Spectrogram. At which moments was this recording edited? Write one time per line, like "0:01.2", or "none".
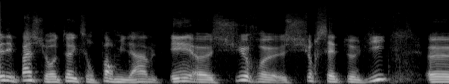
0:01.6

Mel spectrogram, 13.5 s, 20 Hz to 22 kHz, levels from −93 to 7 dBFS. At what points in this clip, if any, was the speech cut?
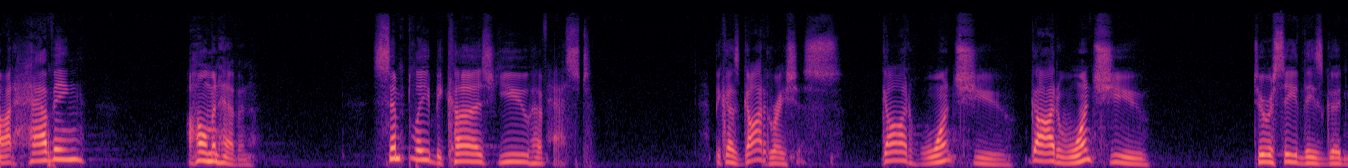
0:05.5
0:06.5
0:07.6
0:08.8
0:10.2

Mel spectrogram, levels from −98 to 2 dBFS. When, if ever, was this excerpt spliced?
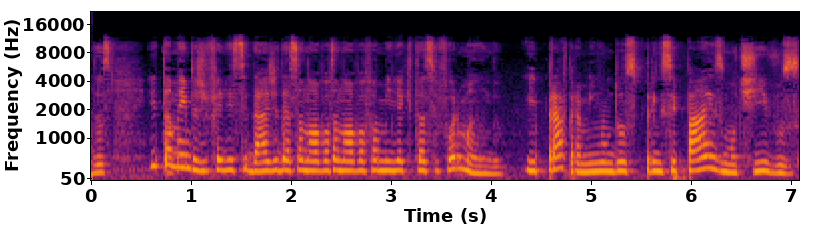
0:01.0
0:02.4
0:04.2
0:04.7

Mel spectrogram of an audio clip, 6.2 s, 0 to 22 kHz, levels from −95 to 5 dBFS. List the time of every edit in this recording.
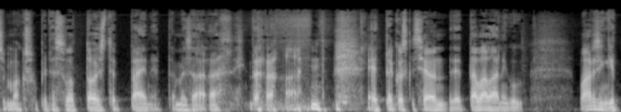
0:04.1
0:04.5

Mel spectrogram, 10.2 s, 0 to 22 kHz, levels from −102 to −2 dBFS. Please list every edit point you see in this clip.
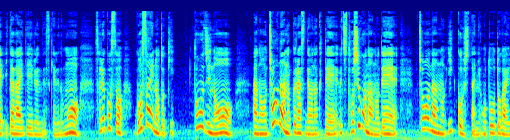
none

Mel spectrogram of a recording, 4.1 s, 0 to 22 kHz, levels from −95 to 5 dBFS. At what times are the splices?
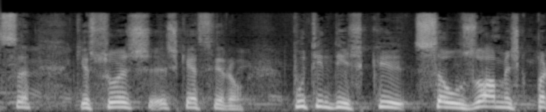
none

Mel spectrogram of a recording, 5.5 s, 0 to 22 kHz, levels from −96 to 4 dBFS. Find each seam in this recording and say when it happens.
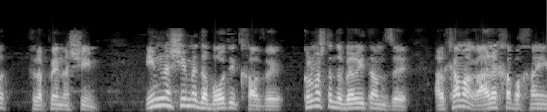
none

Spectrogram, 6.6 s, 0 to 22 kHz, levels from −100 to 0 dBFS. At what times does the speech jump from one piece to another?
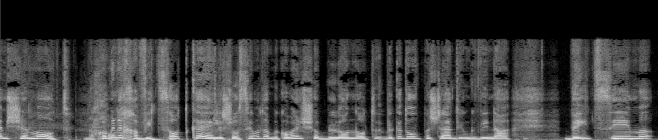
0:04.6

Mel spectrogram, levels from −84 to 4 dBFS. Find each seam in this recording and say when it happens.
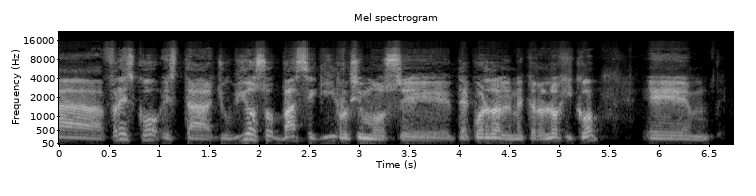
0:02.8
0:03.9

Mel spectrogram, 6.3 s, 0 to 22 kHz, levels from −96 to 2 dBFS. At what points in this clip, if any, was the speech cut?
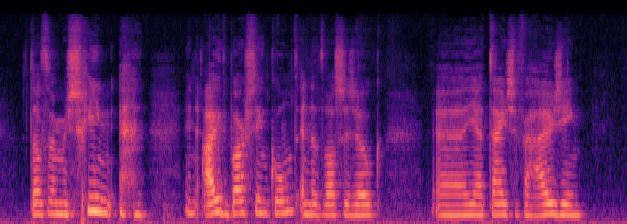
none

